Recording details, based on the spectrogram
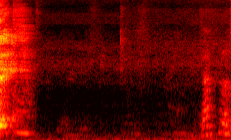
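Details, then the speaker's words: Patient with a Medtronic ICD, at an ICD interrogation, demonstrates a persistent cough that worsens at night and feels like the airway won't open: one short, harsh cough burst, then quiet and a brief second voiced burst. "hear that cough. That's the one I've been dealing with. It gets worse at night, especially when I'm trying to sleep."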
